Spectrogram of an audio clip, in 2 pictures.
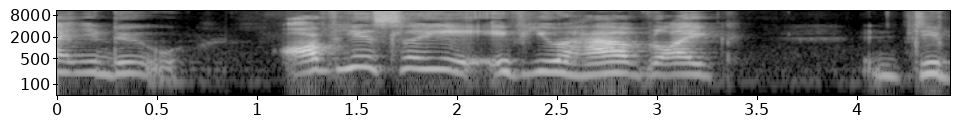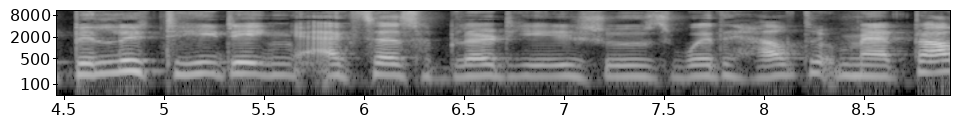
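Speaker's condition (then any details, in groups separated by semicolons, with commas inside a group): Spinocerebellar ataxia type 2, SCA2; tongue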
